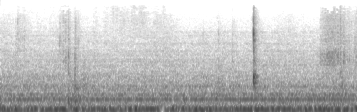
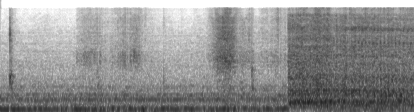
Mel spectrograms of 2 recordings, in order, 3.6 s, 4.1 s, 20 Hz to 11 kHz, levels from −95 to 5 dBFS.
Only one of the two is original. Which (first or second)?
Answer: first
